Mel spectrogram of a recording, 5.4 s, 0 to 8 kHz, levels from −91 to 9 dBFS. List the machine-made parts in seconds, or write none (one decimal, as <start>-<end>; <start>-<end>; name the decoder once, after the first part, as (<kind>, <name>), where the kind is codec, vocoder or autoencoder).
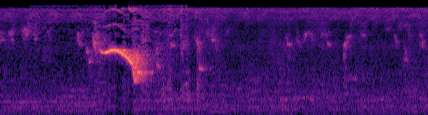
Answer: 1.9-5.4 (codec, DAC)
